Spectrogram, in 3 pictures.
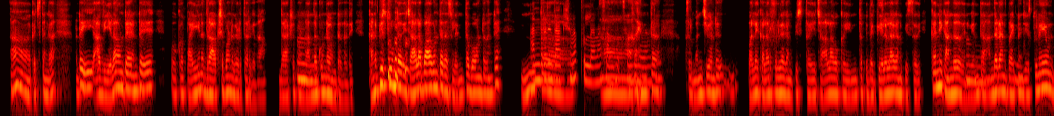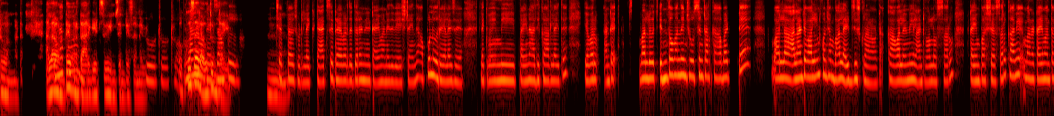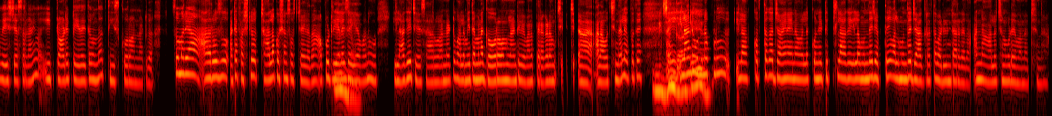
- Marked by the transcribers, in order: chuckle; chuckle; in English: "సంథింగ్"; in English: "కలర్ఫుల్‌గా"; tapping; in English: "టార్గెట్స్, ఇన్సెంటివ్స్"; in English: "ట్రూ. ట్రూ. ట్రూ"; in English: "ఎక్సాంపుల్"; other street noise; in English: "లైక్ టాక్సీ డ్రైవర్"; in English: "వేస్ట్"; in English: "రియలైజ్"; in English: "లైక్"; lip smack; in English: "లైట్"; in English: "టైం పాస్"; in English: "వేస్ట్"; in English: "ప్రోడక్ట్"; in English: "సో"; in English: "ఫస్ట్‌లో"; in English: "కొషన్స్"; in English: "రియలైజ్"; in English: "జాయిన్"; in English: "టిప్స్"
- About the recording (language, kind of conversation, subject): Telugu, podcast, మీ కొత్త ఉద్యోగం మొదటి రోజు మీకు ఎలా అనిపించింది?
